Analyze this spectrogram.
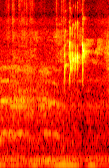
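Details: Singing scaly-breasted bulbul, called rare, recorded to tutor songbirds: after a quiet start, a rapid run of four bubbly chirps and one sharp closing note, with steady low-pitched background noise.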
